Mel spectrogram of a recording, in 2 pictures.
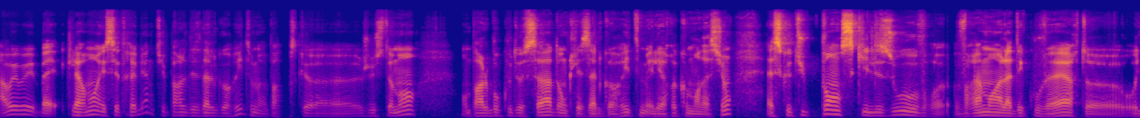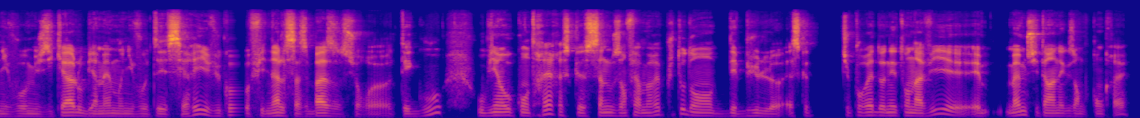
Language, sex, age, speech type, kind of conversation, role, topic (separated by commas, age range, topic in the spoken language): French, male, 35-39, conversation, podcast, host, Quel impact le streaming a-t-il sur nos habitudes culturelles ?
